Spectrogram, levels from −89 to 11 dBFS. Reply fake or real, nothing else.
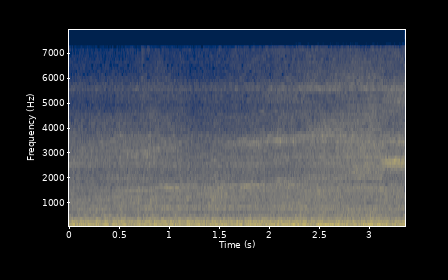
fake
